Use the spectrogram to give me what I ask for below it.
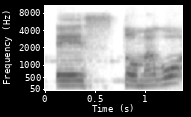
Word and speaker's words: estómago: Estómago, I'm not saying stomach, estómago, I pronounce estómago.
